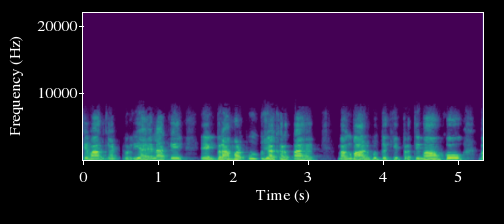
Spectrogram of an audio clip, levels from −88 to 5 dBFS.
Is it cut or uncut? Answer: uncut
